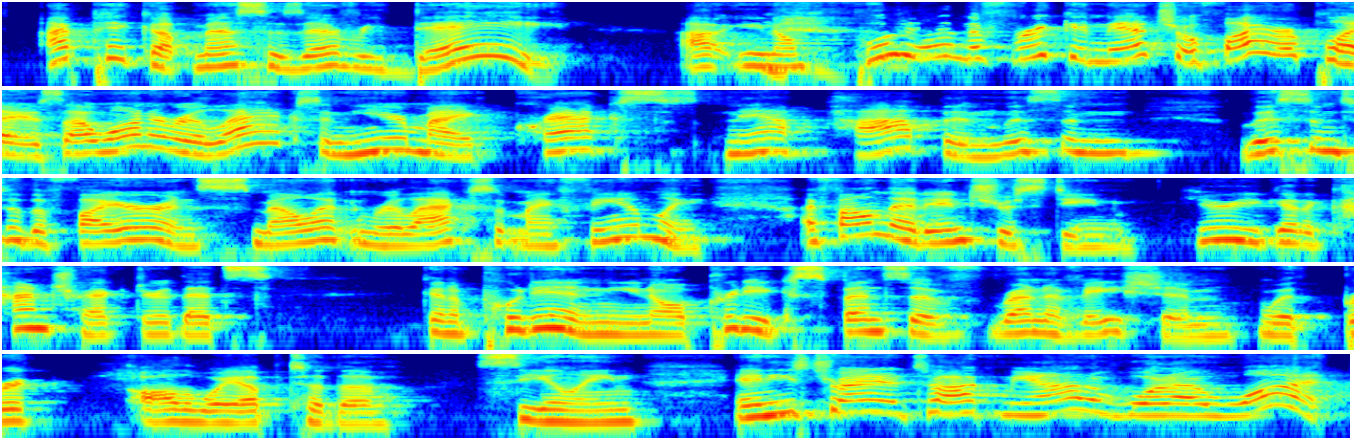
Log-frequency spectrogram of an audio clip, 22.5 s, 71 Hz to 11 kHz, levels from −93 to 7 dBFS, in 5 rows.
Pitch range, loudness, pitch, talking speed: 195-285 Hz, -19 LUFS, 245 Hz, 215 wpm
